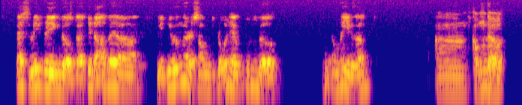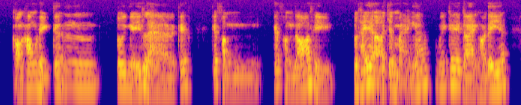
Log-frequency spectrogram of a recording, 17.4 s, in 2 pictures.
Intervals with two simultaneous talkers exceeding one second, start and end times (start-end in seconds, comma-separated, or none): none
